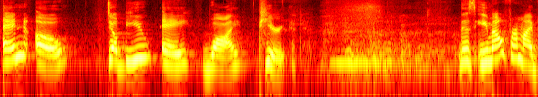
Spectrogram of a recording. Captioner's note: laugh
